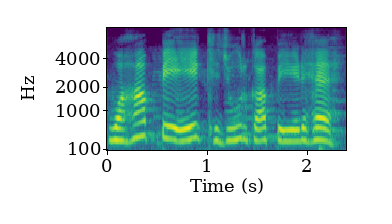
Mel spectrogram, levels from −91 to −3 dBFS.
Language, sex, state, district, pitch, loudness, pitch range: Hindi, female, Jharkhand, Deoghar, 255 Hz, -15 LUFS, 250-275 Hz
